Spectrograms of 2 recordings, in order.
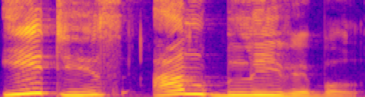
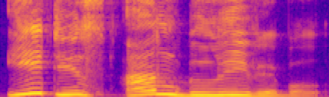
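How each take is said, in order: Both takes have the same delivery.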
